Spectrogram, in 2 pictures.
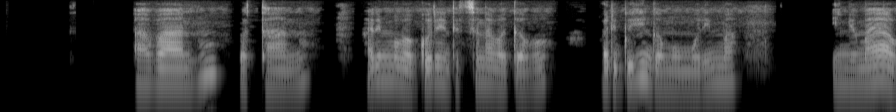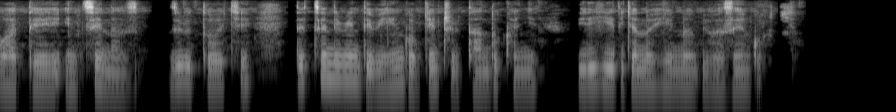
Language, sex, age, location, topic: Kinyarwanda, female, 25-35, Huye, agriculture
